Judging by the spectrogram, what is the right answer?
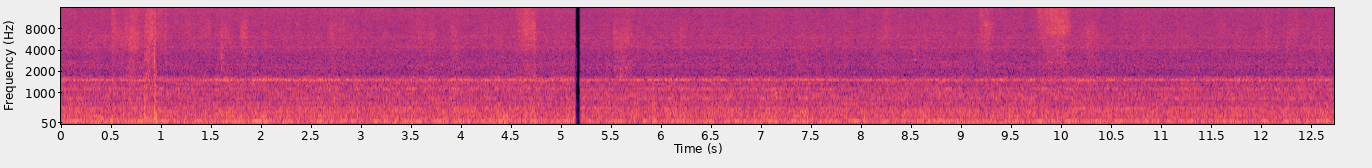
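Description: Steady hum of a solar boat's electric drive under way, a stack of even tones over a wash of water and wind noise. The sound cuts out for an instant about five seconds in.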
